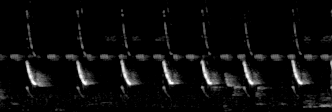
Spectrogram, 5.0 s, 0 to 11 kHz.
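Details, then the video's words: Sooty-headed bulbul in lively 'gacor full isian' song, used to provoke other bulbuls into answering: bright downward-slurred notes repeated about every 0.6 seconds, eight in a row, over a steady thin high tone. "Suara Burung Kutilang Gacor KUTILANG FULL ISIAN Ampuh untuk menaikkan Mental EMOSI Kutilang Lain"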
